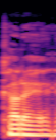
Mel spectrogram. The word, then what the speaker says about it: Cudahy: She worked as an apartment manager and was from, I think, Coudé, Wisconsin. Am I saying that right? Coudé? – Cudahy. Cudahy, Wisconsin.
